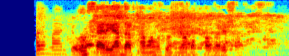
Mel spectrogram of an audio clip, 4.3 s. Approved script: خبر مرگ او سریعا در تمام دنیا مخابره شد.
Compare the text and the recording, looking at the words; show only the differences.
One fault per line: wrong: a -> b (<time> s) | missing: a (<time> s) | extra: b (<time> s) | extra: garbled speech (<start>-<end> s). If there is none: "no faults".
no faults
